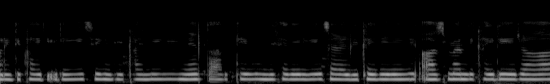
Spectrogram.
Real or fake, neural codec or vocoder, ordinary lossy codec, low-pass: fake; codec, 16 kHz, 2 kbps, X-Codec, HuBERT features, trained on balanced general audio; none; none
